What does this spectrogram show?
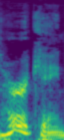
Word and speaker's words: Hurricane: a town called hurricane it's spelled hurricane but uh anybody that comes in the area and says oh this is Hurricane huh then we know you're not from around here because everybody pronounces it hurricane so that's one of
